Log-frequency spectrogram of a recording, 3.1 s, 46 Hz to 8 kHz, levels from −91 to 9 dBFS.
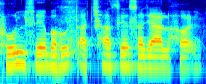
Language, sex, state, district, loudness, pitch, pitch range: Maithili, male, Bihar, Samastipur, -24 LUFS, 140 Hz, 130-145 Hz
